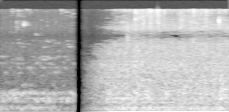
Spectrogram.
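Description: Faint wet squishing of raw chicken pieces being mixed by hand with flour and spice paste in a steel bowl. A little under a second in, the sound drops out briefly, then a steady hiss with a low hum comes in.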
